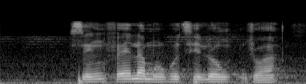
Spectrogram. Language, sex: Tswana, male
